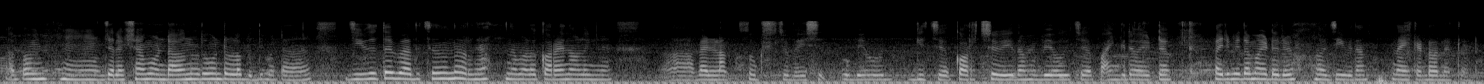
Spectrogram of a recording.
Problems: constant background noise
